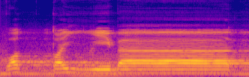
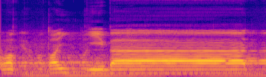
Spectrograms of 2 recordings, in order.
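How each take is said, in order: Both takes have the same delivery.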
